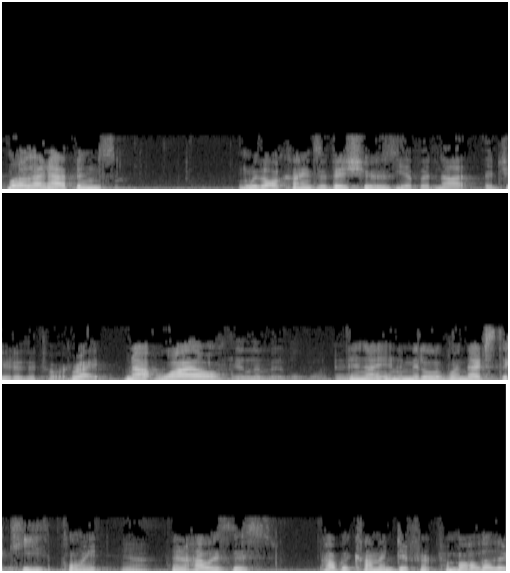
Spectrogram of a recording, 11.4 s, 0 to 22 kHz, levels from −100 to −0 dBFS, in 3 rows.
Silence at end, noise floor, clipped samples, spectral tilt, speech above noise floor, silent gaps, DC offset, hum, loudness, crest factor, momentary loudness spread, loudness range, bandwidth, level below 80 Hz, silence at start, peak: 0 s; -53 dBFS; under 0.1%; -6.5 dB/octave; 23 dB; none; under 0.1%; none; -31 LUFS; 18 dB; 13 LU; 3 LU; 6.6 kHz; -56 dBFS; 0 s; -12 dBFS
